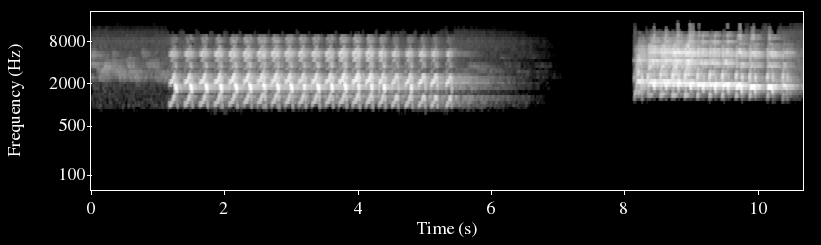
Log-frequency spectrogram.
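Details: Green woodpecker calling around Wittlich in 2017: a long rapid laughing run of bright, harmonic-rich notes, followed after a silence by a harsher, denser burst of rapid notes.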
